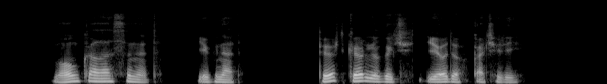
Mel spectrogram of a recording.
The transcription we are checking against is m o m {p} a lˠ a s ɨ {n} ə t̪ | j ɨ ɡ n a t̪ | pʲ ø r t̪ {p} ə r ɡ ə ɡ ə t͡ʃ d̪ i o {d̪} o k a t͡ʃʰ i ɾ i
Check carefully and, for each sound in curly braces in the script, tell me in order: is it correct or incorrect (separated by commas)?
incorrect, correct, incorrect, correct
